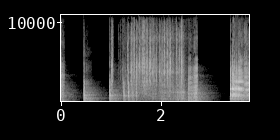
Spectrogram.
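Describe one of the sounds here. Dominoes clatter as they topple in a row.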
